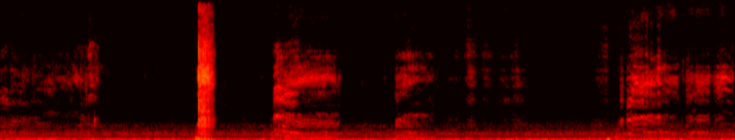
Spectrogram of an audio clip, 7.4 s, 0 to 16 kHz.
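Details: Red fox in a Weston-super-Mare garden early on 22 November 2025, making strange noises: a loud knock, then falling harmonic whines and short squealing cries against a quiet low hum.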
